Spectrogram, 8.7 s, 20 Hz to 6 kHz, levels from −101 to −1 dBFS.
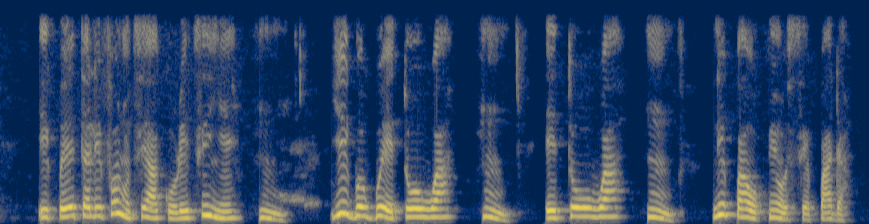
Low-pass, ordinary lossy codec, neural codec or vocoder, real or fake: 5.4 kHz; none; none; real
